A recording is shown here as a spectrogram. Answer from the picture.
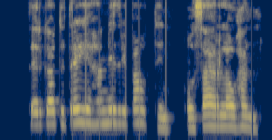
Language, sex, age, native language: Icelandic, female, 40-49, Icelandic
